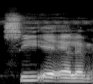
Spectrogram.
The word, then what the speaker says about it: calm: COW काऊ is very काम, काम मतलब शांत, इसमें जो एल होता है इसे नहीं पढ़ते हैं, साइलेंट होता है, CALM, इसको काल्म नहीं बोलते हैं, काम बोलते हैं।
